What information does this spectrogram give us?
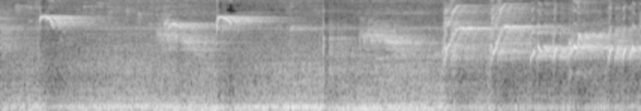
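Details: White-rumped shama song used to train young fighter males: thin high downslurred whistles, then a burst of quick stepped whistled notes, over a constant low hum.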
